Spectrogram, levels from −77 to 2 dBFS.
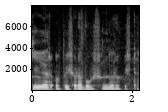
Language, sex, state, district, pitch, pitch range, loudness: Bengali, male, Assam, Hailakandi, 110 Hz, 110-125 Hz, -17 LUFS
